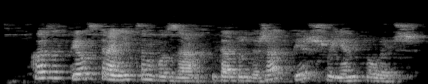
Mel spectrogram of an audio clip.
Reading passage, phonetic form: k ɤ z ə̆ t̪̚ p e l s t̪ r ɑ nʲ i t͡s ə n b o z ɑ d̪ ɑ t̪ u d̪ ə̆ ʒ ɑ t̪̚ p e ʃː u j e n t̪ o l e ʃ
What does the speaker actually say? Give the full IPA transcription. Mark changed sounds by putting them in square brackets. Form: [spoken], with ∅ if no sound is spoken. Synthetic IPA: k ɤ z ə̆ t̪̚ p e l s t̪ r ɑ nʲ i t͡s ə [m] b o z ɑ d̪ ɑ t̪ u d̪ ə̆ ʒ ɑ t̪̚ p e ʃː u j e n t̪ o l e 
